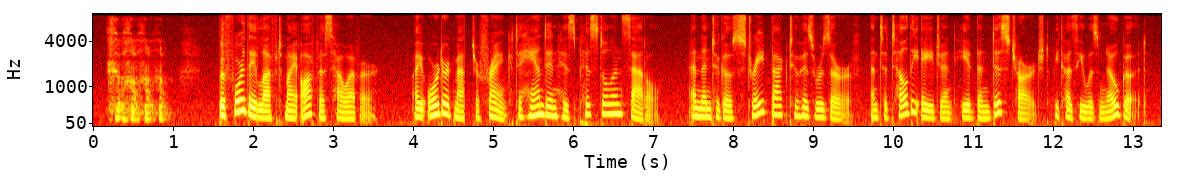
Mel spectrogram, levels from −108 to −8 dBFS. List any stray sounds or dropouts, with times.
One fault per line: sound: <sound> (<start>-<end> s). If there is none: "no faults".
sound: laugh (0.2-1.3 s)
sound: dropout (4.6-4.7 s)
